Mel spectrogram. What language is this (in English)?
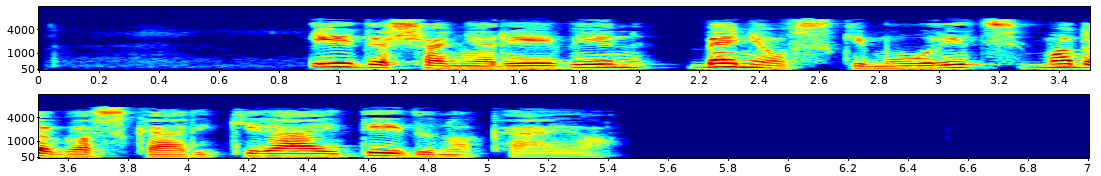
Hungarian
